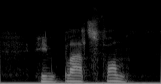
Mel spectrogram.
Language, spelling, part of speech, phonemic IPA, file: Dutch, in plaats van, preposition, /ɪn plaːts vɑn/, Nl-in plaats van.ogg
- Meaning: instead of, in place of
